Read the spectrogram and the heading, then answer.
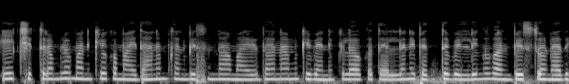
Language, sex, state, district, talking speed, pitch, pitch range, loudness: Telugu, female, Andhra Pradesh, Chittoor, 145 wpm, 240 Hz, 230-250 Hz, -16 LUFS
